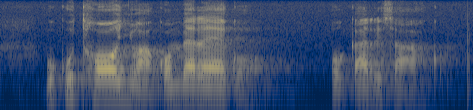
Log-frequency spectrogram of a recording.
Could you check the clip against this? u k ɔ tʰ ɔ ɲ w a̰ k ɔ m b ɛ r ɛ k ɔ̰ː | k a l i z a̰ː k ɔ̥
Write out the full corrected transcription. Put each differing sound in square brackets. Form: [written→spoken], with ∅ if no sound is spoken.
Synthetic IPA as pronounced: u k [ɔ→u] tʰ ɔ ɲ w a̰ k ɔ m b ɛ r ɛ k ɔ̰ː | k a [l→r] i [z→s] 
